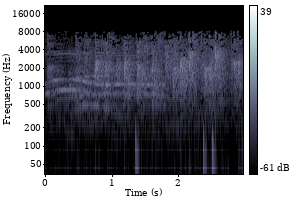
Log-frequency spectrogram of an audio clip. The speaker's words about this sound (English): So, you know, thank you for the hand claps. We were really excited to share the news with the church.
